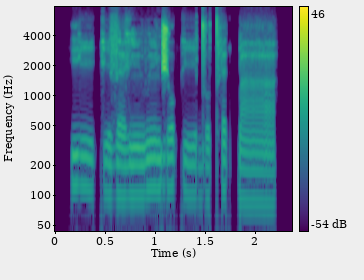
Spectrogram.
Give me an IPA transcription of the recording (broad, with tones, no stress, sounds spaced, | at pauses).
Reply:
j iː˦˨ k i˨ z ɛ˨ ɣ ĩ˨ β ĩ˦ d͡ʒ o˦ k iː˨ d o˨ tʰ ɛ˦ k͡p aː˨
